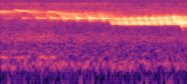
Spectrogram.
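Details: Birdsong from a Dublin mountains forest in Ireland during the morning: a thin, high whistle slides gradually downward, then breaks into a fast, shimmering trill that grows louder toward the end.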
